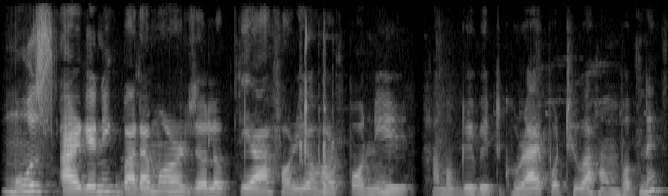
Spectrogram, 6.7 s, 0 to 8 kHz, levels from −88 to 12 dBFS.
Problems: background sounds at intervals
